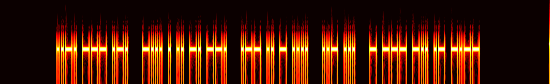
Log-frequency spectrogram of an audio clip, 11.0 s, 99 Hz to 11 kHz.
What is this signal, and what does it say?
Morse code, heard as a keyed tone, about 28 wpm, 700 Hz. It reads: FOR BEING WITH US TODAY
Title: Sets of 5 Words Encore2 28wpm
